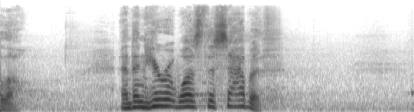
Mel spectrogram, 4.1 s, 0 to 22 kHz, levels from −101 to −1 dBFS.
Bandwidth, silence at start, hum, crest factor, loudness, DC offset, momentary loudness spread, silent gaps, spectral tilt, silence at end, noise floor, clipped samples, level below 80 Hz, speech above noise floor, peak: 17.5 kHz; 0 s; none; 18 dB; -26 LUFS; under 0.1%; 12 LU; none; -4.5 dB/octave; 1.4 s; -59 dBFS; under 0.1%; -76 dBFS; 33 dB; -10 dBFS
